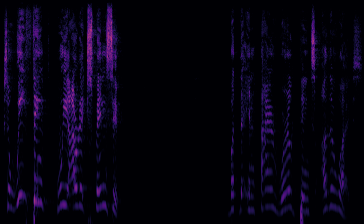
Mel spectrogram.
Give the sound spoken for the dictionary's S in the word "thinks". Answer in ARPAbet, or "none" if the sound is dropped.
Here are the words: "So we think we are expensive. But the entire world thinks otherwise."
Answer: S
